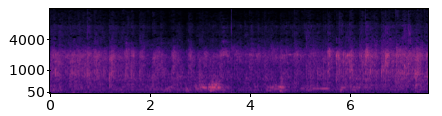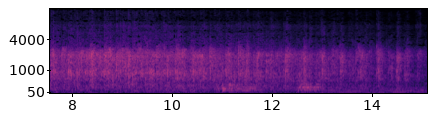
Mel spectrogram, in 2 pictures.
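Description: An audience of students claps for a speaker at a lecture, with sustained, even applause from a large crowd filling the whole stretch without a break.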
